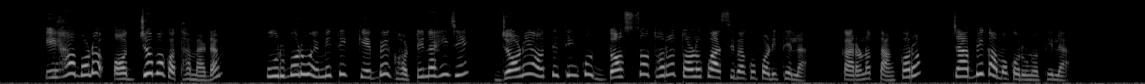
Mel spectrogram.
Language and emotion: Odia, surprised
